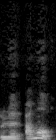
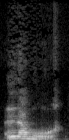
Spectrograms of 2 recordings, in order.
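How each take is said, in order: First: The article keeps its vowel as a separate syllable. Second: The article's vowel drops, linking into one word. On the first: The speaker calls it wrong. "I would write le and then amour" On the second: The speaker calls it right. "they are pronounced as if it was one word"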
